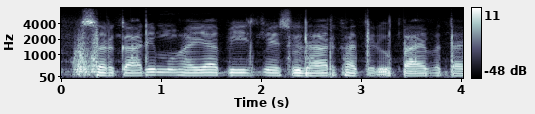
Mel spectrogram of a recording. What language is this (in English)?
Bhojpuri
